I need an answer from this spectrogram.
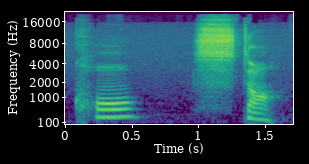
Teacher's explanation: Now, of course, be mindful not to voice the N in the word constant. That O and that N go together to form that nasalized closed O.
